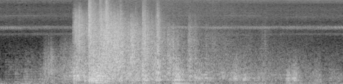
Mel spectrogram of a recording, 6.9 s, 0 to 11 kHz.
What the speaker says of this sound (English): Round 2 of the storms.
